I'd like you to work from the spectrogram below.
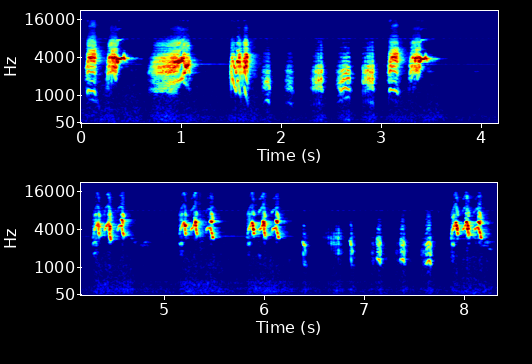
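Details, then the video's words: Long-tailed shrike singing, used as a lure to stir shrikes that are reluctant to sing. Short, dense chattering and scratchy bursts come in quick series, some phrases higher and buzzier, separated by brief pauses, with no other sounds. "BURUNG CENDET GACOR, PANCINGAN KHUSUS CENDET MALES BUNYI"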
